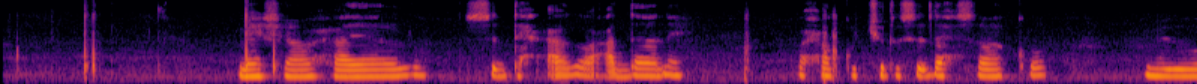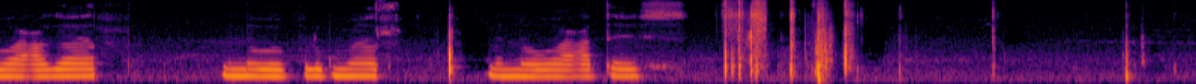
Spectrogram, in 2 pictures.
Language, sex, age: Somali, female, 25-35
